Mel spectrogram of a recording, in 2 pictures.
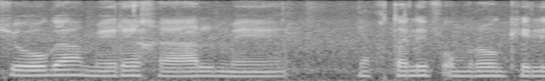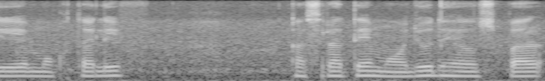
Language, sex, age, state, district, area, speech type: Urdu, male, 18-30, Telangana, Hyderabad, urban, spontaneous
